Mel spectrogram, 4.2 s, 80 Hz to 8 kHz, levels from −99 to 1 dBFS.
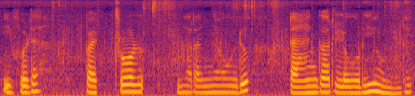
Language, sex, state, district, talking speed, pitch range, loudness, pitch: Malayalam, female, Kerala, Kozhikode, 100 wpm, 195-215 Hz, -18 LUFS, 200 Hz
